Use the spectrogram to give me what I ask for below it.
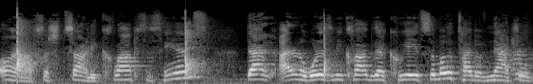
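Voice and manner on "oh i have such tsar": ordinary delivery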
